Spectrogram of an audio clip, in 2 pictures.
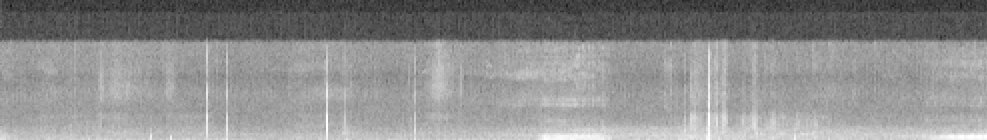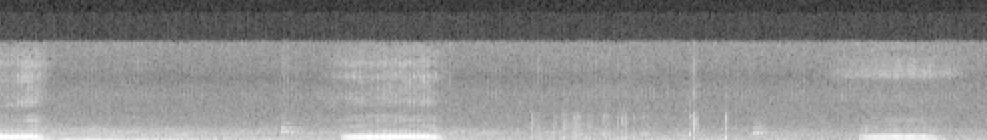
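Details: Pet dog asleep: four rough, rattling snores about four to five seconds apart, with quiet clicks and room noise between them; ordinary dog snoring.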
